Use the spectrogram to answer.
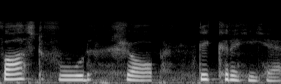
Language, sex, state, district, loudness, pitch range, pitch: Hindi, female, Punjab, Kapurthala, -19 LUFS, 185-230 Hz, 205 Hz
